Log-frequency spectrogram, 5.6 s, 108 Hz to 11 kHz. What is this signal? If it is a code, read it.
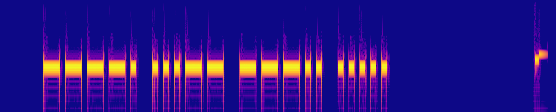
Morse code, heard as a keyed tone, about 22 wpm, 700 Hz. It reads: 9385
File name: practice / 22wpm / Four Letter-Number Combinations - 22wpm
